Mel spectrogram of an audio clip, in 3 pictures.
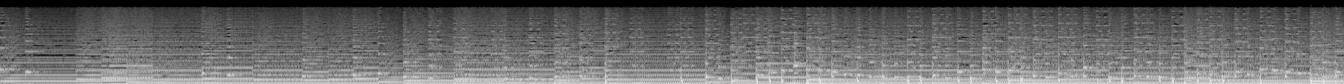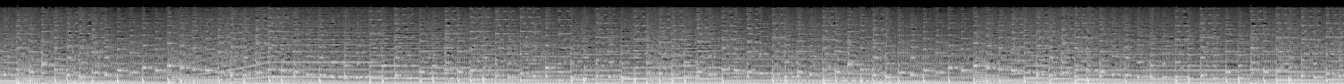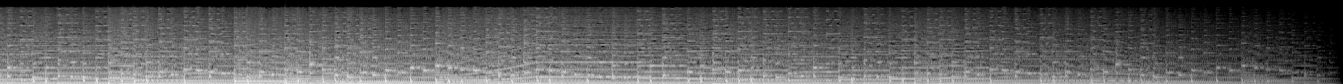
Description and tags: Another song made in musagi. It loops from a certain point, and I made it repeat twice and fade out. You can insert more repetition with a sound editor.
musagi, music, nes, retro, song, surpni, synth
